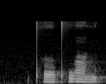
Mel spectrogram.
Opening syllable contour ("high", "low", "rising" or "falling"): rising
